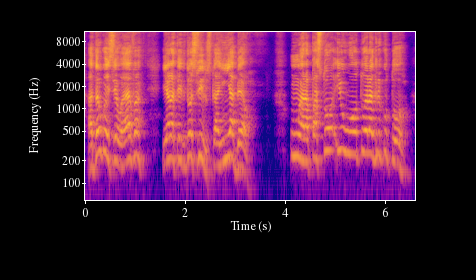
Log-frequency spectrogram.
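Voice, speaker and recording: A man's voice: high voice, moderate pace. A man with a Brazilian accent preaching an informal sermon in a folksy, joking way, acting out scenes. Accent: Brazilian Portuguese. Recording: echoey room.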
